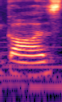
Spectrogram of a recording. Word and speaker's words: Gause: Um, and I will be pronouncing it gauze as long as I remember to.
